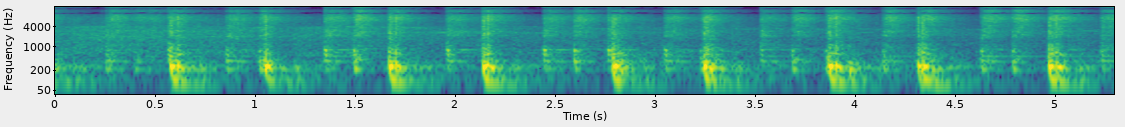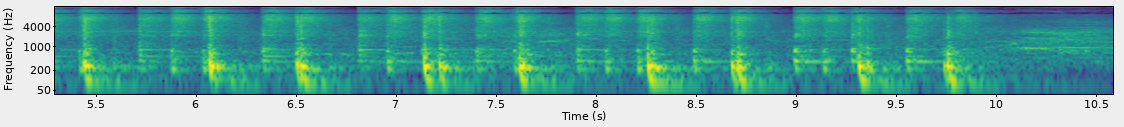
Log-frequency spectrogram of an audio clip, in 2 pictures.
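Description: A supporters' drum in a stadium crowd beating a steady rhythm of heavy strikes, about two a second, over the noise of the crowd. The drumming stops about ten seconds in.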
